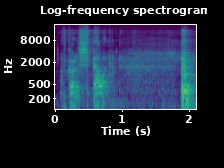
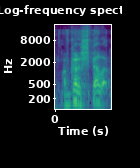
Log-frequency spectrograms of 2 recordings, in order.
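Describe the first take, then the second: First: Slow, hushed whisper; whispering that he has to spell the word. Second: Said in the usual way. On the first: Real, not acted. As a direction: lean in and whisper it like a secret.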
